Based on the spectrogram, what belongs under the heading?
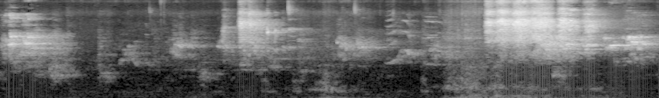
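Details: Several pet budgies chirping together: dense, high-pitched chattering and twittering in overlapping bursts, swelling into a loud continuous chorus near the end, with some low rumbling underneath.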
